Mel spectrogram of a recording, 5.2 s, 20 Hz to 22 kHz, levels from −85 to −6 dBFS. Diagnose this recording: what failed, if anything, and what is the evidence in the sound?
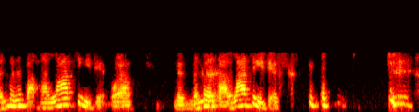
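The speech sounds slightly rough and synthetic throughout, with nothing above 4 kHz, which points to the G.729 codec at about 8 kbit/s at the codec stage. It rebuilds each 10 ms frame from a vocal tract filter, a pitch predictor and a few pulses, so the fine detail of the voice is replaced by an approximation.

From 4.23 to 4.32 s the voice stretches into a buzzy tone or coloured noise that fades before recovering. This is VoIP packet loss concealed by the speech codec at the network stage. About 40 ms went missing, which fits four lost frames. The decoder extrapolated from its last pitch and filter while lowering the gain.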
